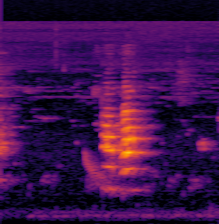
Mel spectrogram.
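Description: A short burst of a person's laughter about a second in, with a faint low hum around it.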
